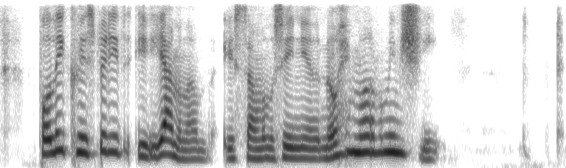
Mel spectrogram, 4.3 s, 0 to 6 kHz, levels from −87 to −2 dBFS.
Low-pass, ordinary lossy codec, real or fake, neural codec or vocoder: 5.4 kHz; AAC, 48 kbps; fake; codec, 16 kHz in and 24 kHz out, 0.4 kbps, LongCat-Audio-Codec, four codebook decoder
